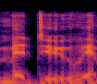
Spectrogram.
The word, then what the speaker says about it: medu: Or beorn B E O R N for warrior and medu me- du for me the honey wine they drank.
